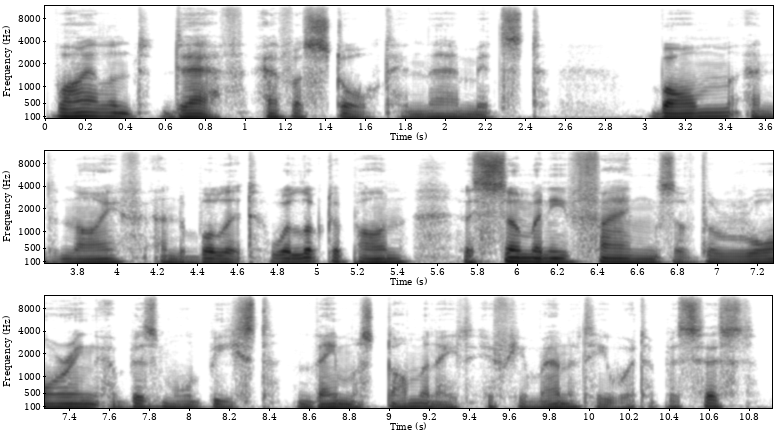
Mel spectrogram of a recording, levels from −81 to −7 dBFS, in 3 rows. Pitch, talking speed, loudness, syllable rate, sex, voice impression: 90 Hz, 175 wpm, -22 LUFS, 5.3 syllables/s, male, masculine, very adult-like, thick, slightly muffled, sincere, slightly wild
